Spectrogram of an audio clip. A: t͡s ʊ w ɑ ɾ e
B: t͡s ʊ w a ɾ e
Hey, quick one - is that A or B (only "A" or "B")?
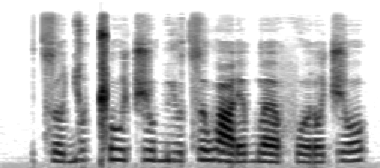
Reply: A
